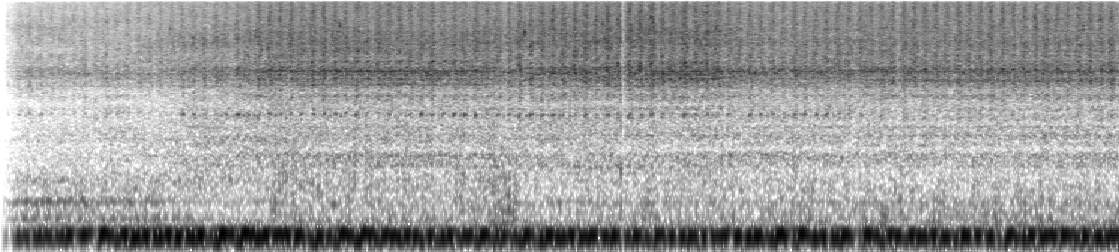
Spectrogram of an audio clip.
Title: What is this noise? Dead misfire.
